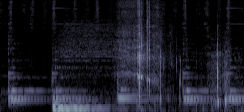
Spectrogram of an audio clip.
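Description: A single abrupt sneeze burst stands out over steady background music.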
